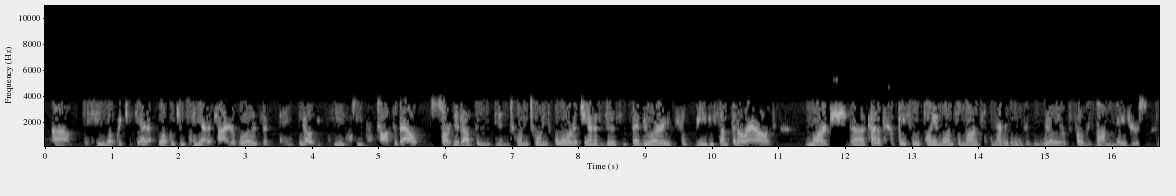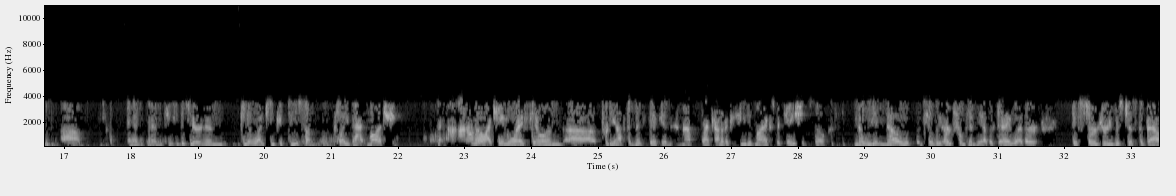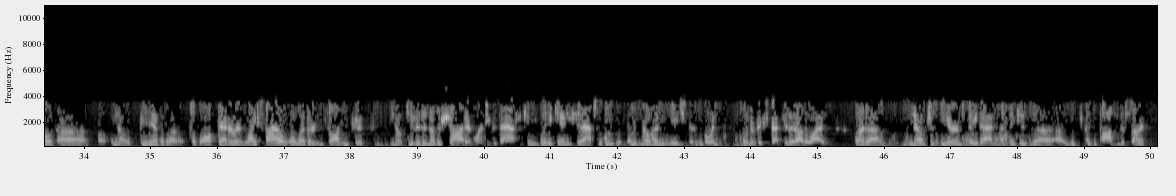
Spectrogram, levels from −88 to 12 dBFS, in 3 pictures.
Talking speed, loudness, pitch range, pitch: 205 wpm, -27 LUFS, 125-150 Hz, 130 Hz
